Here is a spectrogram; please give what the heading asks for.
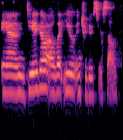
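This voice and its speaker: A woman's voice: medium pitch, fairly even intonation, moderate pace, vocal fry, a little mellow, dull audio. A woman giving a presentation in a friendly way, with frequent ums, on a video call. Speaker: research community officer. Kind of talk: presentation talk.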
